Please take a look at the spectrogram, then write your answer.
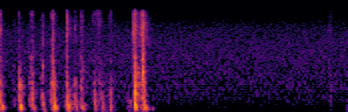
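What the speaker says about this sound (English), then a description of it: "I'm pressing enter to go on to the next line" Quick bursts of computer keyboard typing, about a dozen crisp key clicks in a brisk run, then a pair of sharper louder presses like the enter key, followed by near silence and a last faint click.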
